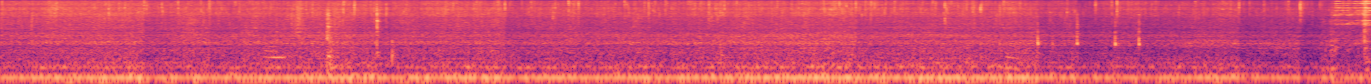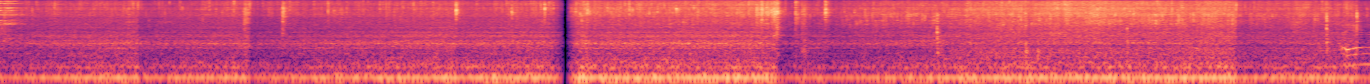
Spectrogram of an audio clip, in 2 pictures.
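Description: Beaten egg and sliced bitter melon sizzling in a stainless pot while a wooden spoon stirs them, over a steady low hum. The sound drops out briefly about two-thirds of the way through.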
